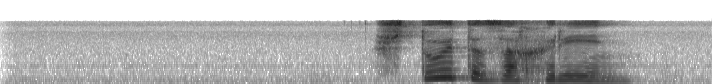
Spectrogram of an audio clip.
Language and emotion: Russian, angry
